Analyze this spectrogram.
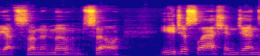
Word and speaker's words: Aegislash: Just a heads up, in Latin, Aegis is A-E is pronounced Aegis. So anybody that wants to argue that, it should be Aegislash, technically.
